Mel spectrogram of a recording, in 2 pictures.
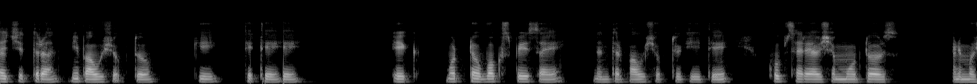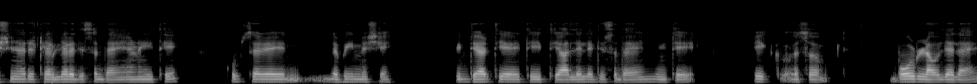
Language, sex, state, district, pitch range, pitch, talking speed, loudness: Marathi, male, Goa, North and South Goa, 115-125 Hz, 120 Hz, 140 wpm, -29 LUFS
